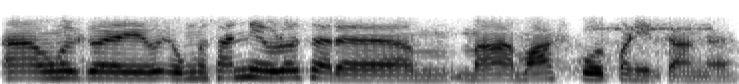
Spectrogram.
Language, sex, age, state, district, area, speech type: Tamil, female, 18-30, Tamil Nadu, Pudukkottai, urban, conversation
